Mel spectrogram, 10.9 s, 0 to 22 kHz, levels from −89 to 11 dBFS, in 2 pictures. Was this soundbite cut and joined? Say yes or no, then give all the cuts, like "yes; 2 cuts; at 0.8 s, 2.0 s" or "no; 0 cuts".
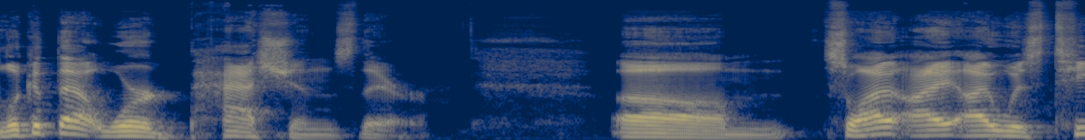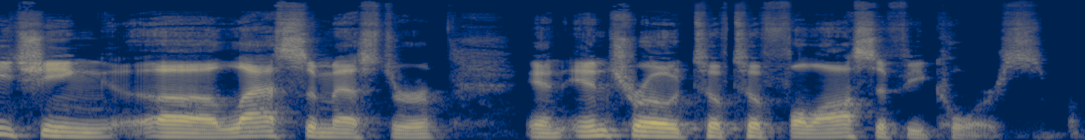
yes; 2 cuts; at 4.0 s, 9.0 s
